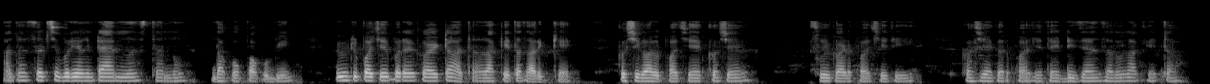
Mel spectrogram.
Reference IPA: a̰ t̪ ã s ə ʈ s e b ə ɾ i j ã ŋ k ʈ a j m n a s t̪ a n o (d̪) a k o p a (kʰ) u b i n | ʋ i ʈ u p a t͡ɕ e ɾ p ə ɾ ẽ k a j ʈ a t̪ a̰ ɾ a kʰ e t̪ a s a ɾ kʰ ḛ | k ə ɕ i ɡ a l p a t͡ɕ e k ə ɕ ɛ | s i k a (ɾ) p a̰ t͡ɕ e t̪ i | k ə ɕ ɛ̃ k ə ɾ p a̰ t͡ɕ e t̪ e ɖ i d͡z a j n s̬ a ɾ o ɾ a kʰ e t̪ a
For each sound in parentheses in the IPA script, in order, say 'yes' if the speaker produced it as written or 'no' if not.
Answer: yes, no, no

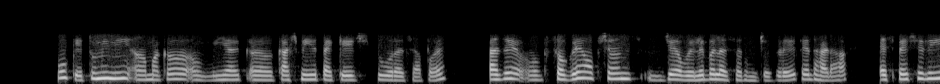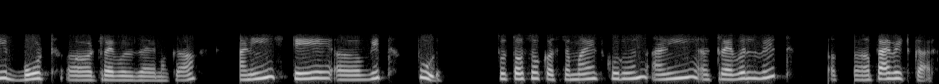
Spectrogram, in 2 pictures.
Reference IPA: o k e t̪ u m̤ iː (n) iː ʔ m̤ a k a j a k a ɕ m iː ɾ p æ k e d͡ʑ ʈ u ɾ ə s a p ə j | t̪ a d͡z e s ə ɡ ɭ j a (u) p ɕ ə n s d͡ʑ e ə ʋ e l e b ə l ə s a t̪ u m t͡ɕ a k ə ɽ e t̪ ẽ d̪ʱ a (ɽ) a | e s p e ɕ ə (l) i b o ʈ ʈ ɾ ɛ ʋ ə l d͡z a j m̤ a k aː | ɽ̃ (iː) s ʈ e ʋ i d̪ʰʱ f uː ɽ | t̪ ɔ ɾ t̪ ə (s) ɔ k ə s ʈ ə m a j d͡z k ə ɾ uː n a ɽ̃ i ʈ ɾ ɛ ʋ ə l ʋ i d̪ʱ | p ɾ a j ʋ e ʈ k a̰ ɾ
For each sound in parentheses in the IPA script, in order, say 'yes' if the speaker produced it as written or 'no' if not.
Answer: yes, no, yes, yes, no, yes

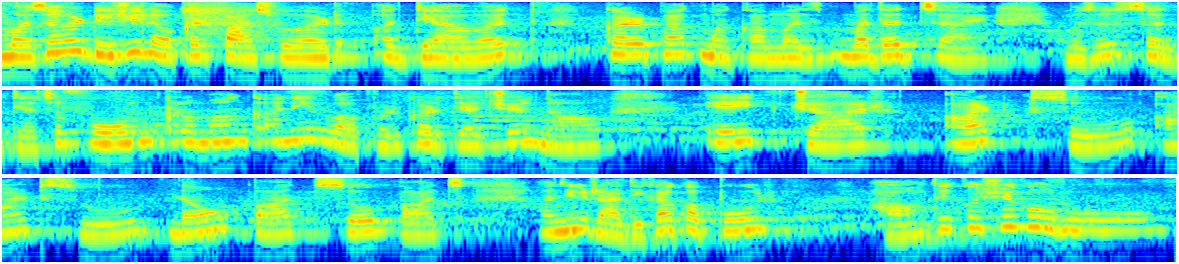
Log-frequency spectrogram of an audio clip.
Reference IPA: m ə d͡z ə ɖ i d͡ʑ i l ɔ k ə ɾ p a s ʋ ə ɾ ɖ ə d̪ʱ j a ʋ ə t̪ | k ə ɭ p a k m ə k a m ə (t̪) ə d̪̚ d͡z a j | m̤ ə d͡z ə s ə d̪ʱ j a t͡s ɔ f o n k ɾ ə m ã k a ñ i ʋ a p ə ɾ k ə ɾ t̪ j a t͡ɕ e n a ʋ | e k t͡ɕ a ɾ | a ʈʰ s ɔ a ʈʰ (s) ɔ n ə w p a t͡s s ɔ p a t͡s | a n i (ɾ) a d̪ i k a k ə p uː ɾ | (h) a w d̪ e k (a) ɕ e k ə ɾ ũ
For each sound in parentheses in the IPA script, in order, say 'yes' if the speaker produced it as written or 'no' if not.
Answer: no, yes, yes, yes, no

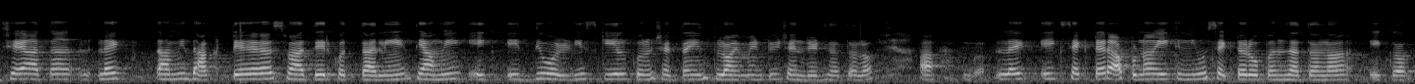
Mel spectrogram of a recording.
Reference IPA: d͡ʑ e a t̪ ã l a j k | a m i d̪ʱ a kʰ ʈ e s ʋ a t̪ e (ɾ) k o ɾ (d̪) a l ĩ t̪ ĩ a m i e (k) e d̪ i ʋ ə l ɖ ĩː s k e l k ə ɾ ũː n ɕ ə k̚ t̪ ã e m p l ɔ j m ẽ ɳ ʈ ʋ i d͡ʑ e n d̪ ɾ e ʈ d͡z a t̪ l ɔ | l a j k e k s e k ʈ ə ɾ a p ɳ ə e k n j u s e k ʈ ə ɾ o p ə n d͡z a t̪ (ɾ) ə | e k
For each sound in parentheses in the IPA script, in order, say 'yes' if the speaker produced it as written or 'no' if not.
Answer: yes, no, yes, no

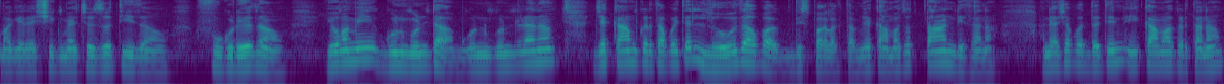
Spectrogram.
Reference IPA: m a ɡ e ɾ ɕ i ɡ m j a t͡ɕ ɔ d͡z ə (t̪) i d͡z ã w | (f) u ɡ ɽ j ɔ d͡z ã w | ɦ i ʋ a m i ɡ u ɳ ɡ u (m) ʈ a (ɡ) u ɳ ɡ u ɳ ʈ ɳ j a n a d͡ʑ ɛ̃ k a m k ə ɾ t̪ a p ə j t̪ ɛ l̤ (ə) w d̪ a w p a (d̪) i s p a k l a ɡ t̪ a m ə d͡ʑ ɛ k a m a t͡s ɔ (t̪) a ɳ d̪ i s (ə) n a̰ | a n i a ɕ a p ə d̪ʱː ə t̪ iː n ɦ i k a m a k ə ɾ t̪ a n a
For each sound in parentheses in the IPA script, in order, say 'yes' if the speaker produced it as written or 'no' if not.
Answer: yes, yes, no, yes, yes, yes, yes, no

